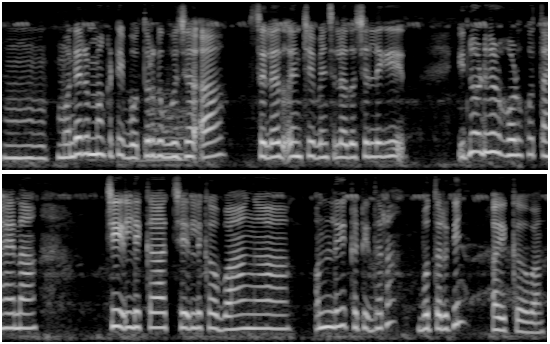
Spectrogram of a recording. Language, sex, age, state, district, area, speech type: Santali, female, 18-30, Jharkhand, Bokaro, rural, spontaneous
